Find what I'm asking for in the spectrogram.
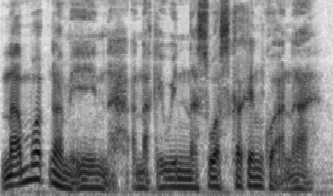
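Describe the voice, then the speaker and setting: A man's deep voice with an Ilocano Filipino accent , acted for a radio-style drama. He plays a loyal friend giving earnest, serious advice. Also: big pitch swings, measured pace, fairly bright tone, husky, exaggerated voice. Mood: grave, concerned. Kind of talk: Ilocano audio drama acting.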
